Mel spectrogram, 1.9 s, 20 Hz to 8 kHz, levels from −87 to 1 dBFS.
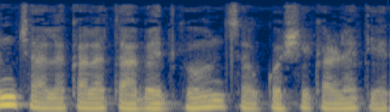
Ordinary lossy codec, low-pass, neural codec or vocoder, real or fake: MP3, 64 kbps; 7.2 kHz; none; real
